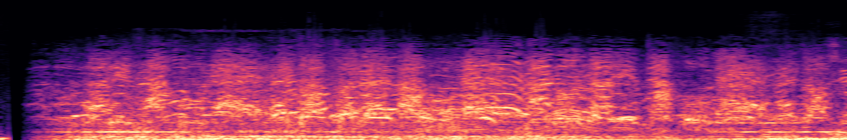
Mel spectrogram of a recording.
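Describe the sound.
A large crowd chants and shouts slogans together at a Sunday rally in solidarity with the people of Iran. The voices mass into a loud, continuous roar with rhythmic surges, and a steady hum runs beneath.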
